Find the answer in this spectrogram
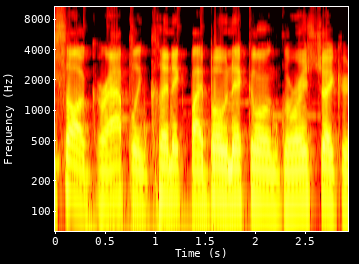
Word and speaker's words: Bo Nickal: All right, I'm gonna pronounce his name right. Some people got mad at me for mispronouncing his name. I went off what I heard him pronounced by Fitzgerald and Laura Sanko on the Contender Series, but I'll admit I was wrong.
